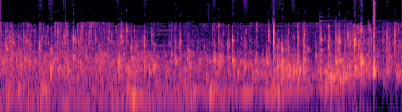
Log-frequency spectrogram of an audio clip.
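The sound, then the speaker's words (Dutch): Muffled underwater bubbling and gurgling from a dive under water in the sea, a steady churning wash of low, murky sound with occasional louder bubble bursts, continuous throughout with no voices. “Want we nemen een verfrissende duik onder water.”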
